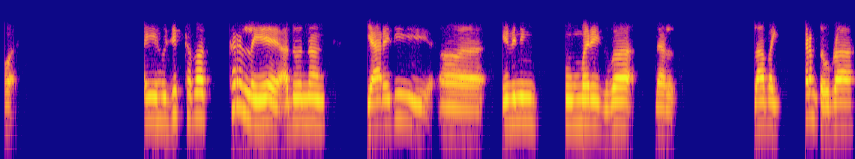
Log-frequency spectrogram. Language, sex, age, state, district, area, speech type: Manipuri, female, 45-60, Manipur, Senapati, rural, conversation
